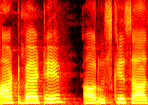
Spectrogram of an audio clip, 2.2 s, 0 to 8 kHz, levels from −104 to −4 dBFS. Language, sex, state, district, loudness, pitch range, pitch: Hindi, female, Goa, North and South Goa, -16 LUFS, 210-250 Hz, 230 Hz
